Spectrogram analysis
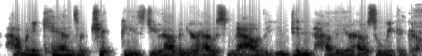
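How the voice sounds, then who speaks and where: A middle-aged man co-hosting a podcast, casually presenting news in a halting, wry way. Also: medium pitch, breathy edge. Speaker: podcast co-host.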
